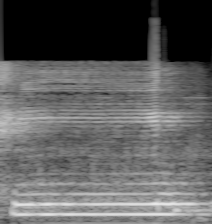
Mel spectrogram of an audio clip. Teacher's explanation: آواز بالکل پست ہو اور شین آواز نرم ہو، شین میں سختی نہ ہو. بعض لوگ شین ادا کرتے ہیں، شین شین غلط ہو جائے گا، یہ تفشی نہیں ہوگی.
